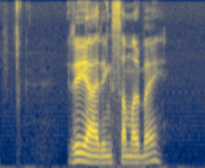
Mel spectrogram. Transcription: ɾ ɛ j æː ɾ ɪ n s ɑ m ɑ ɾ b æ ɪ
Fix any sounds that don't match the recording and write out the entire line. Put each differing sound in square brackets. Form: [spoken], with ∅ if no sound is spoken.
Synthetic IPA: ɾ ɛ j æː ɾ ɪ [ŋ] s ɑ m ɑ ɾ b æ ɪ

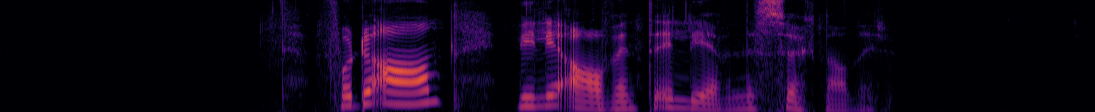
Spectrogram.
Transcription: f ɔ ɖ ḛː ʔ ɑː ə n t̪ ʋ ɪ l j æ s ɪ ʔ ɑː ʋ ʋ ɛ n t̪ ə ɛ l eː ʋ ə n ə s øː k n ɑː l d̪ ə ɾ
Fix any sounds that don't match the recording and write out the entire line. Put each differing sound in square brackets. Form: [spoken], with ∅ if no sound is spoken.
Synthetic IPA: f ɔ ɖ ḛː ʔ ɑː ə n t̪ ʋ ɪ l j æ [∅] ɪ ʔ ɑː ʋ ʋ ɛ n t̪ ə ɛ l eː ʋ ə n ə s øː k n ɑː [∅] d̪ ə ɾ

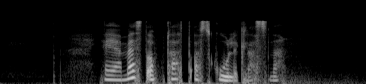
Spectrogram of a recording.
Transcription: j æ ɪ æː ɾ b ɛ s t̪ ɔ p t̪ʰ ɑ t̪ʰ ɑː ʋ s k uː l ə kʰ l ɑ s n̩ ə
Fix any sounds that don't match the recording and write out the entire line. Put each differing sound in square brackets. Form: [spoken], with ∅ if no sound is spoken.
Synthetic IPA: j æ ɪ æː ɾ [m] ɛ s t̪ ɔ p t̪ʰ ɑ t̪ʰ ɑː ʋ s k uː l ə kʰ l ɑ s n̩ ə

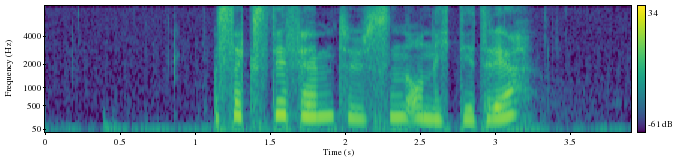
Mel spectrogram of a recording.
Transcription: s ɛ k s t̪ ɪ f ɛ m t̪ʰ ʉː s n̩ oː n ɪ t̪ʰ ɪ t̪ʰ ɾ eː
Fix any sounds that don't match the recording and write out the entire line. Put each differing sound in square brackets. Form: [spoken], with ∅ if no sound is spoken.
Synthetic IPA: s ɛ k s t̪ ɪ f ɛ m t̪ʰ ʉː s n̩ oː n ɪ [t̪] ɪ t̪ʰ ɾ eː

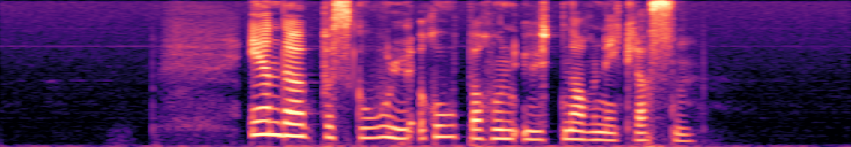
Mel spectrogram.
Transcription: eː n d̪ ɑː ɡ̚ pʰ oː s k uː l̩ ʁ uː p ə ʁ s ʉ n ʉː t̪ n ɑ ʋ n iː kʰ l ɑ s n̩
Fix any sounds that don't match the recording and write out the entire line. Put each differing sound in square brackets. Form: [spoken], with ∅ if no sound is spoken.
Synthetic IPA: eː n d̪ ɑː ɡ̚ pʰ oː s k uː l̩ ʁ uː p ə ʁ [h] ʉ n ʉː t̪ n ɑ ʋ n iː kʰ l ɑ s n̩

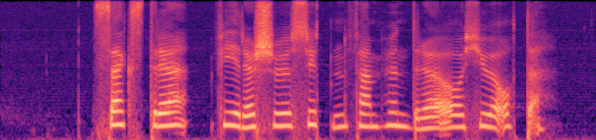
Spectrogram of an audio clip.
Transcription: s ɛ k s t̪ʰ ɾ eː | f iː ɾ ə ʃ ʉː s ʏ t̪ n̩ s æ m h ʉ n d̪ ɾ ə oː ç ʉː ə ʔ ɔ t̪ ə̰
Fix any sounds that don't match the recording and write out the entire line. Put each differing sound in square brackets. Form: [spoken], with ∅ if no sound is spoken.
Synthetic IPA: s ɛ k s t̪ʰ ɾ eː | f iː ɾ ə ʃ ʉː s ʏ t̪ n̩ [f] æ m h ʉ n d̪ ɾ ə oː ç ʉː ə ʔ ɔ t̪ ə̰

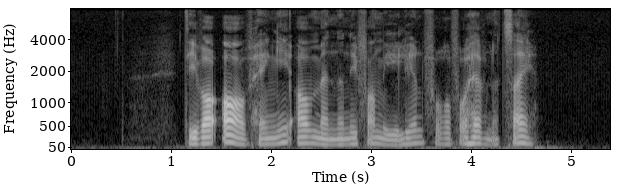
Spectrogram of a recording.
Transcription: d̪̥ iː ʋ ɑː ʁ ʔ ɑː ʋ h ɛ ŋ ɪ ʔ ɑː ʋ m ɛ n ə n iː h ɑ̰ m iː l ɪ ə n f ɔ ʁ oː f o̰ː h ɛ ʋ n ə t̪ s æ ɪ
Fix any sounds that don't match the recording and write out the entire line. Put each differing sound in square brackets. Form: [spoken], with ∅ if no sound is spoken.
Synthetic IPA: d̪̥ iː ʋ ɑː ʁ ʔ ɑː ʋ h ɛ ŋ ɪ ʔ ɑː ʋ m ɛ n ə n iː [f] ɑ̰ m iː l ɪ ə n f ɔ ʁ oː f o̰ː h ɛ ʋ n ə t̪ s æ ɪ

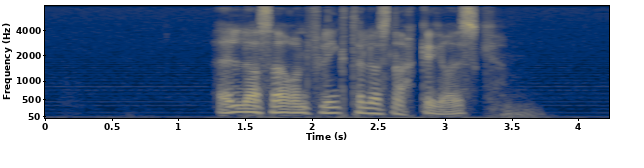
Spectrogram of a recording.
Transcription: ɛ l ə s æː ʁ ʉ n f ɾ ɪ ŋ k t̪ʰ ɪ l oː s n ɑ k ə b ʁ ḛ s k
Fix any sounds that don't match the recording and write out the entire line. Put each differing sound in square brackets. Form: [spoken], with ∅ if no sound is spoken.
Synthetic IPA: ɛ l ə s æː ʁ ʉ n f [l] ɪ ŋ k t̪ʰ ɪ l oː s n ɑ k ə [ɡ] ʁ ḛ s k

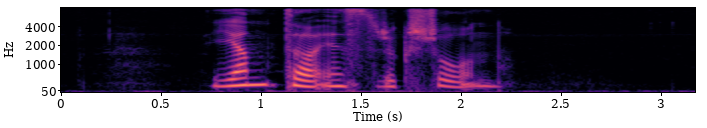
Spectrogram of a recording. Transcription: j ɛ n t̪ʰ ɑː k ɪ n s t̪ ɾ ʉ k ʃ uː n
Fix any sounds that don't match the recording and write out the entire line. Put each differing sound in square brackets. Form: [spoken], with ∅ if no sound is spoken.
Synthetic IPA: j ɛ n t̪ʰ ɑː [ʔ] ɪ n s t̪ ɾ ʉ k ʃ uː n

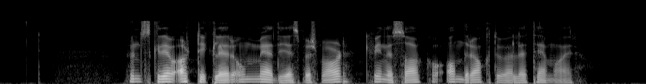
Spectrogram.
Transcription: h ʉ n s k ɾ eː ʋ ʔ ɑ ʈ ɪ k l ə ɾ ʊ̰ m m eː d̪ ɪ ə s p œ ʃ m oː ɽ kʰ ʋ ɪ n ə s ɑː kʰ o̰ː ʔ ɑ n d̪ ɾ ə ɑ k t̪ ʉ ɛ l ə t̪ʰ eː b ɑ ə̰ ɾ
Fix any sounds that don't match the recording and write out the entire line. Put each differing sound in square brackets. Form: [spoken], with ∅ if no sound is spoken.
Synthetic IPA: h ʉ n s k ɾ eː ʋ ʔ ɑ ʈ ɪ k l ə ɾ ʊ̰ m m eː d̪ ɪ ə s p œ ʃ m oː ɽ kʰ ʋ ɪ n ə s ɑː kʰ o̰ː ʔ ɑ n d̪ ɾ ə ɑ k t̪ ʉ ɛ l ə t̪ʰ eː [m] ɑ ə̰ ɾ

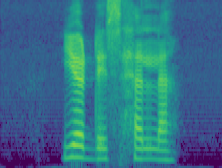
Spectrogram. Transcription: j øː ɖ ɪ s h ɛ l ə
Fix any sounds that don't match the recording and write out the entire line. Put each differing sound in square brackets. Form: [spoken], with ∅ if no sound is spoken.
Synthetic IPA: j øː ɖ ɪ s h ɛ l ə

